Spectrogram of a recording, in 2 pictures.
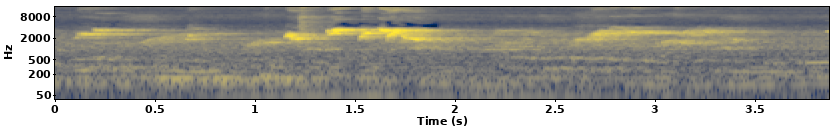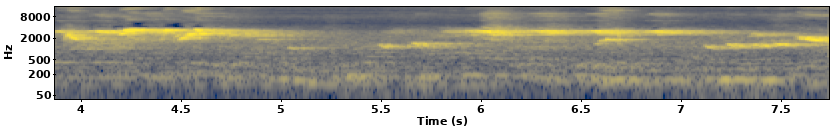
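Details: Singing bulbul delivering repeated warbled, whistled phrases of about a second each with short gaps, some notes sliding steeply downward, against a faint low hum.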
